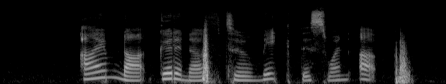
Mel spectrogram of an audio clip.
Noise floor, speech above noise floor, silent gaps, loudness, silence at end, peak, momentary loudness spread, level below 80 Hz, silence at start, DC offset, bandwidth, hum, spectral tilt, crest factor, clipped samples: -68 dBFS; 40 dB; none; -29 LUFS; 0.35 s; -6 dBFS; 8 LU; -54 dBFS; 0.8 s; under 0.1%; 15 kHz; none; -4 dB/octave; 24 dB; under 0.1%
